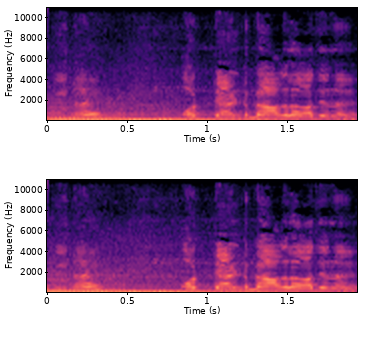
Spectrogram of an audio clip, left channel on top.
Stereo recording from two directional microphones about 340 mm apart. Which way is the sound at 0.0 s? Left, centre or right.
Centre.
